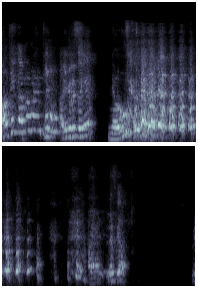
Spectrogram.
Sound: laughter

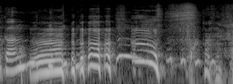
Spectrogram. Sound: giggles

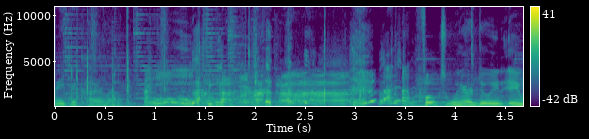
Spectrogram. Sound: guys laughing

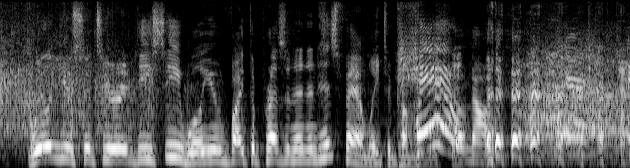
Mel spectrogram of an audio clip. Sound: cheers and applause

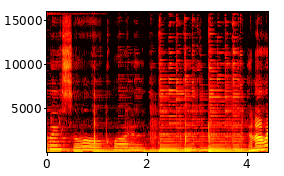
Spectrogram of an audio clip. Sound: ball thwacks

